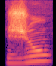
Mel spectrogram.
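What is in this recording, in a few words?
"joue", French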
